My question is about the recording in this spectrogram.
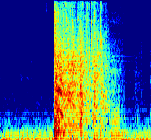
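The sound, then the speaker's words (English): A table breaks with one sudden, loud crash, a bright splintering burst that rattles and crackles for a second or so before fading, with no voices over it. “So if I break this table, you're going to immediately fall asleep and dream a dream?”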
